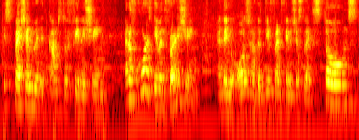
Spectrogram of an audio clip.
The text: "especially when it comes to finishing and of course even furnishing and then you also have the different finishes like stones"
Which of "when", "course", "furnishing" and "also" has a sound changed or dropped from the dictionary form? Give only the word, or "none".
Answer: none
